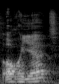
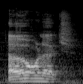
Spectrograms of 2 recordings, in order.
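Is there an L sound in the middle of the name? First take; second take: no; yes. First: It is said with a Y-like sound, no L. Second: It is said with an L sound, as spelled. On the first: This is how it is actually pronounced. The speaker calls it right. "mais ça, ça se prononce Oriat" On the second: This is how the spelling reads. The speaker calls it wrong. "ça se lit à Orlac"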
